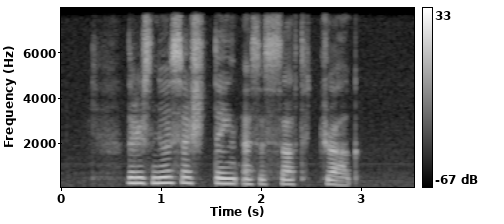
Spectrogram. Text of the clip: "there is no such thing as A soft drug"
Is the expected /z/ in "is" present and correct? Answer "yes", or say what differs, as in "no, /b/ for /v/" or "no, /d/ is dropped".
yes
